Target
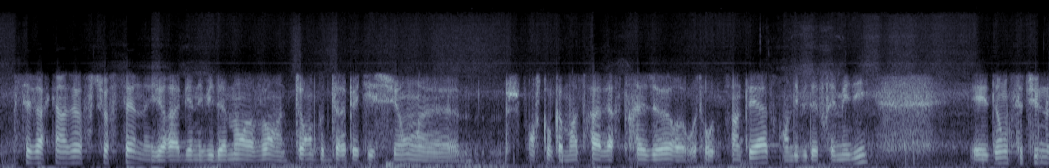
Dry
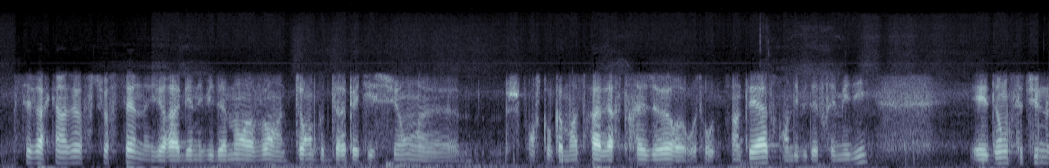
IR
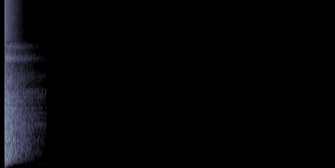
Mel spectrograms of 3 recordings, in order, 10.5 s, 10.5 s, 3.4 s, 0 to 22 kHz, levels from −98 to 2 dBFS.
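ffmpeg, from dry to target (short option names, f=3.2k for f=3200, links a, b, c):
-af "acompressor=threshold=-34dB:ratio=3,volume=3dB"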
